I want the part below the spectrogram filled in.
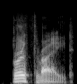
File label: "Birthright", American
